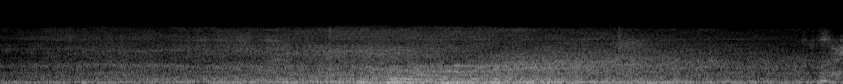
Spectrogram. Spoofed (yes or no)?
yes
